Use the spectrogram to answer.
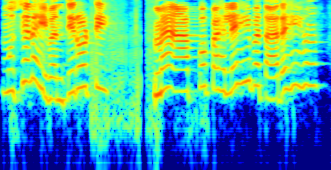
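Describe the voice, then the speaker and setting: A woman's voice: extremely high pitch, lively intonation, fairly quick, background noise. A woman voicing a lazy, sassy young daughter-in-law who argues back in a whiny, defiant way. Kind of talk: cartoon voice acting.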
